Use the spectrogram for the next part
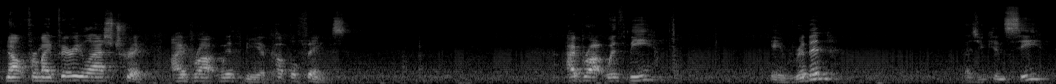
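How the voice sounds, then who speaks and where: A young man with a fairly high voice hosts a children's magic show, talking straight to the kids in a bouncy, playful way. He sounds set back from the mic, with a faint hiss of noise behind him. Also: very animated, slow, pauses often, far from the mic, rough recording. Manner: playful, mock-flustered showman addressing kids. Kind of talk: kids' magic show patter.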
